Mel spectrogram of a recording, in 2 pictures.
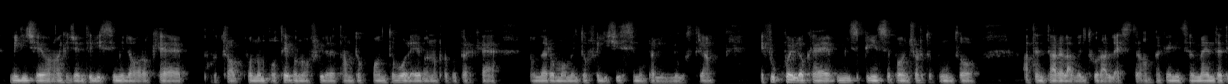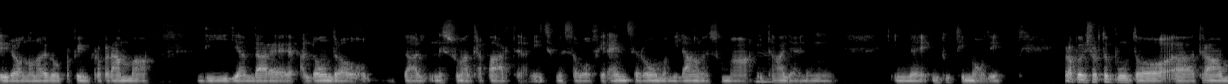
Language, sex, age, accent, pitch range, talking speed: Italian, male, 30-49, native, 80-90 Hz, 180 wpm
